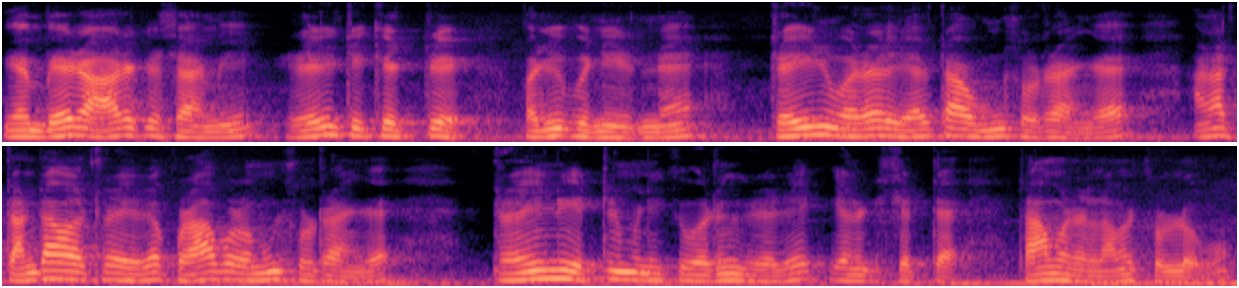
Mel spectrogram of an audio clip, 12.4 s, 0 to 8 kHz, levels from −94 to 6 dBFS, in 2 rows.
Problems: background sounds at intervals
